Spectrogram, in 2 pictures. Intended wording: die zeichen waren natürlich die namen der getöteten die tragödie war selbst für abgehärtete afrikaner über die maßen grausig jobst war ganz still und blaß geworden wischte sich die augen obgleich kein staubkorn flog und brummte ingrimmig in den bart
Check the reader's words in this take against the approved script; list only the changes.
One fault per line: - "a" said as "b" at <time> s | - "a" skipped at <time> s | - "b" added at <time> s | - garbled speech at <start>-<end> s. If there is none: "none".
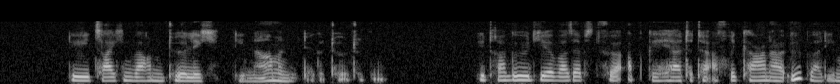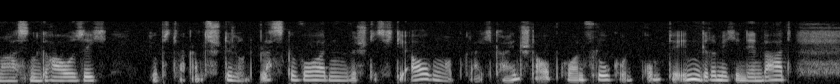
none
